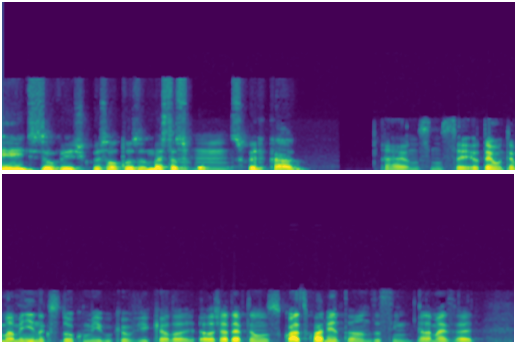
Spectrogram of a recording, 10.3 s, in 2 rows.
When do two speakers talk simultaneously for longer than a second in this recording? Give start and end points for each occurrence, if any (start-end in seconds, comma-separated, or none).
none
